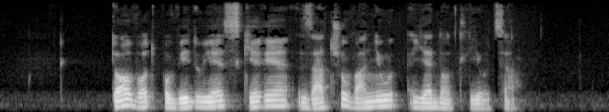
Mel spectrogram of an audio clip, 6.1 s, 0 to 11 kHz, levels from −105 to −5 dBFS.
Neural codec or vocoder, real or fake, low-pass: none; real; 9.9 kHz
